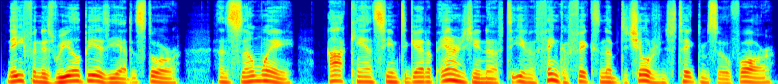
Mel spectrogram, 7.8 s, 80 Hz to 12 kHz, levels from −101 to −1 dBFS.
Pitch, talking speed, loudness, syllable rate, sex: 145 Hz, 240 wpm, -20 LUFS, 5.7 syllables/s, male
